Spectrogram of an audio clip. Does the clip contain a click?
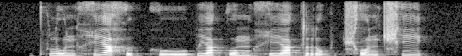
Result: no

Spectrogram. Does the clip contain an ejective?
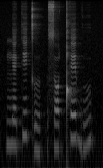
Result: yes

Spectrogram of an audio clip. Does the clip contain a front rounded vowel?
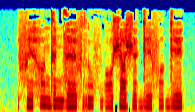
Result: no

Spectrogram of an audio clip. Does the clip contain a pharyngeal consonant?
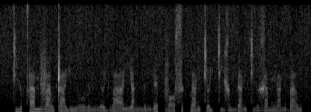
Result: no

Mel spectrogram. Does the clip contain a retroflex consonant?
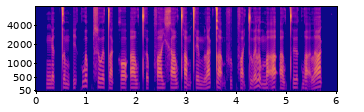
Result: no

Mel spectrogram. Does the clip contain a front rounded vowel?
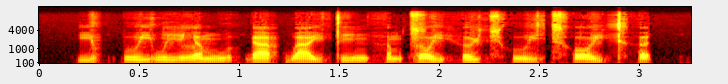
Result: no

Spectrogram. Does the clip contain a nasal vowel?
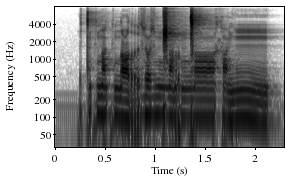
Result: yes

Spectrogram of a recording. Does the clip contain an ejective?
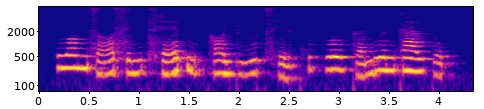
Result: no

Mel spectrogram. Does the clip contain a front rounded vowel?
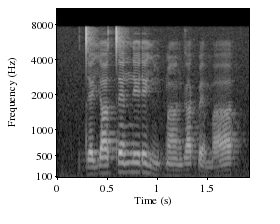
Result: no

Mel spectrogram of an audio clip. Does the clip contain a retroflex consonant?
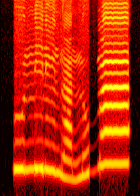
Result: no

